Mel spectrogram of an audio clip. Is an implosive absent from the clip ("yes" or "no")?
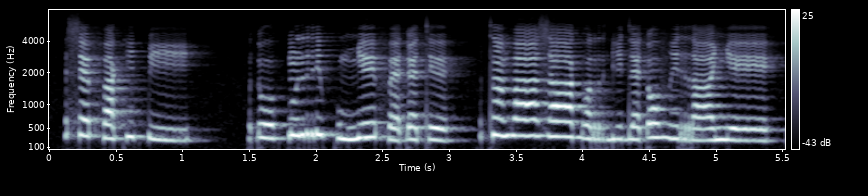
no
